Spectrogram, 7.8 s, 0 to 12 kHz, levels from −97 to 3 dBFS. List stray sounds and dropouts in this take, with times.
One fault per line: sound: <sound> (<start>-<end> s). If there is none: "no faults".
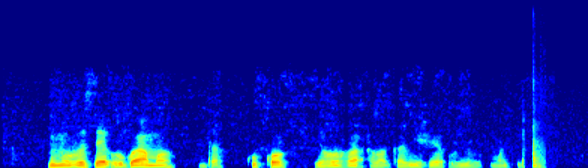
sound: thud (7.1-7.3 s)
